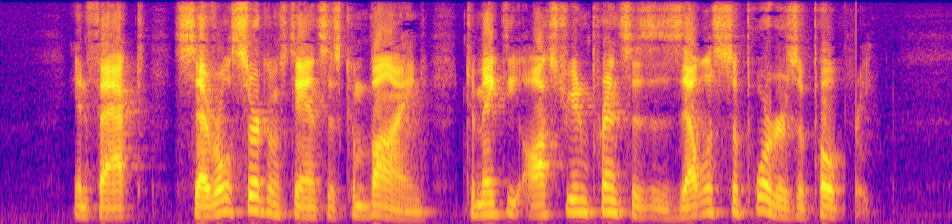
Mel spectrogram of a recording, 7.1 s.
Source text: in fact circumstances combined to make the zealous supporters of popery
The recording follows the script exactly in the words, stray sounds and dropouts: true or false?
false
